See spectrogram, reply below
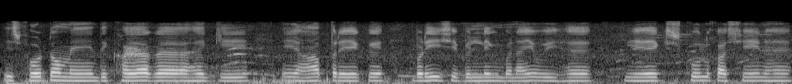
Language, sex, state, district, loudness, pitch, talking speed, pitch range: Hindi, male, Haryana, Charkhi Dadri, -17 LUFS, 170 Hz, 165 wpm, 165-175 Hz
